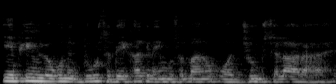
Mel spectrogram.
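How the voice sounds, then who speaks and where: Somewhat breathy and dark, mellow in tone, the man's medium-pitched voice stays monotone and flat. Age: 70s. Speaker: YouTuber telling family history. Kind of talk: storytelling monologue. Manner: halting, many fillers.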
